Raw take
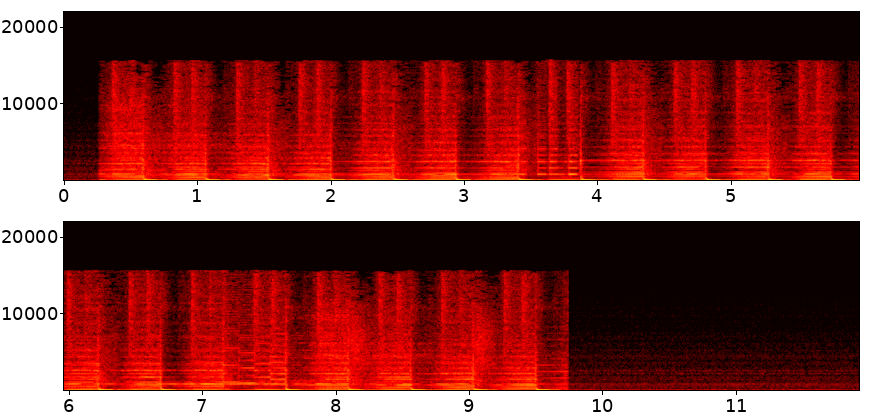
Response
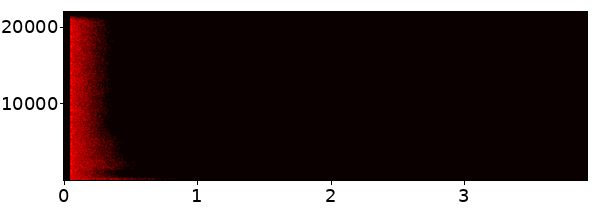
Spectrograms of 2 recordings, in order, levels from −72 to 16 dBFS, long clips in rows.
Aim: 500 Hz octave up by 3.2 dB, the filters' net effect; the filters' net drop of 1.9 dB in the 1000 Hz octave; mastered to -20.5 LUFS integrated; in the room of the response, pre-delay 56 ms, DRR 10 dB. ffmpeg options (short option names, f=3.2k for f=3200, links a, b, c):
-filter_complex "[0:a]equalizer=f=500:t=o:g=5,equalizer=f=1k:t=o:g=-4.5,asplit=2[a][b];[1:a]atrim=start_sample=2205,adelay=56[c];[b][c]afir=irnorm=-1:irlink=0,volume=-18dB[d];[a][d]amix=inputs=2:normalize=0,volume=3.5dB"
